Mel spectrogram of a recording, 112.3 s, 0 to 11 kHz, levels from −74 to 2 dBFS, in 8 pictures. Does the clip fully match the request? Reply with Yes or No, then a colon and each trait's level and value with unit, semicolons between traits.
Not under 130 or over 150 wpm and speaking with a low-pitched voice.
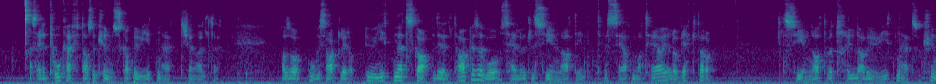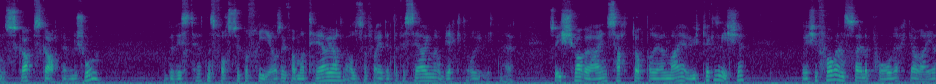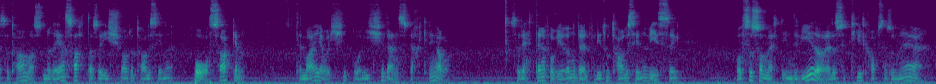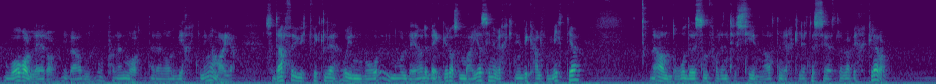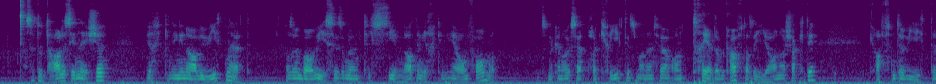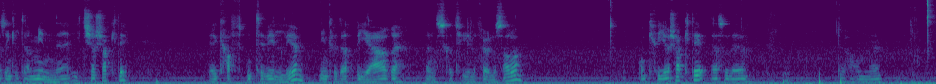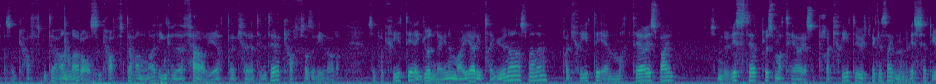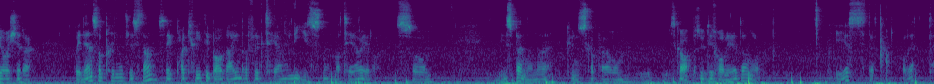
Yes: average, 145 wpm; low, 115 Hz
